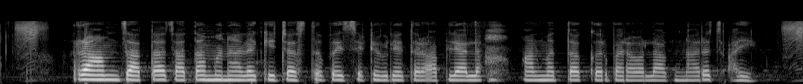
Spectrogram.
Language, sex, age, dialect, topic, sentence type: Marathi, female, 18-24, Standard Marathi, banking, statement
